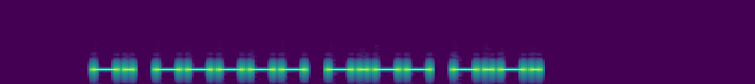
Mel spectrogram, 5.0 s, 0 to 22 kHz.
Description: Morse code, heard as a keyed tone, about 22 wpm, 700 Hz. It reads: N0YC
